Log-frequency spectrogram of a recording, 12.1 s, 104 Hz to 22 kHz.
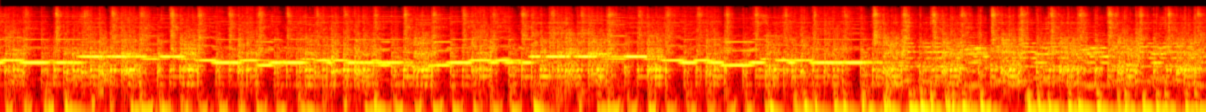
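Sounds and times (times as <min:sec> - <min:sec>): fast drum strokes: 0:00.0 - 0:12.0
high held melody: 0:00.0 - 0:12.0.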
